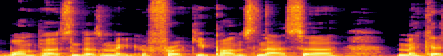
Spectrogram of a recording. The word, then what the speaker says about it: Froakie: Yeah, Froakie, was like rhyming with low key for me.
